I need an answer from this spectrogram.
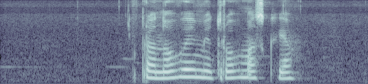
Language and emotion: Russian, neutral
